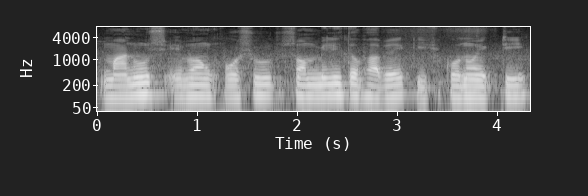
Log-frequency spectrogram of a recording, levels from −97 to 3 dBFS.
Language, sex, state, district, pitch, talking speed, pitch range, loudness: Bengali, male, West Bengal, North 24 Parganas, 100 Hz, 110 wpm, 100-110 Hz, -16 LUFS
